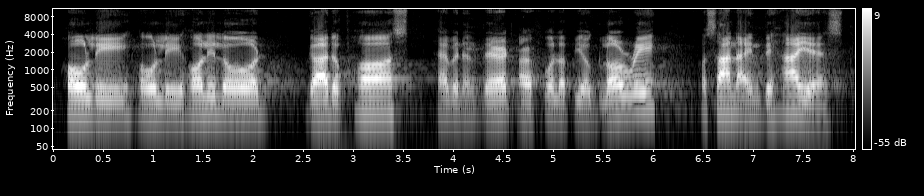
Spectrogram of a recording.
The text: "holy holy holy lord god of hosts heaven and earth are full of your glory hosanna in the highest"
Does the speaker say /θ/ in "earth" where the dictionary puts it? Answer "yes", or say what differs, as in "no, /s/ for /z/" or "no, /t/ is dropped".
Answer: no, /t/ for /θ/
